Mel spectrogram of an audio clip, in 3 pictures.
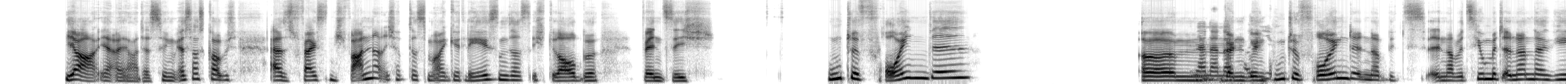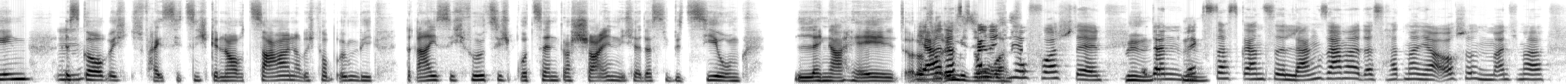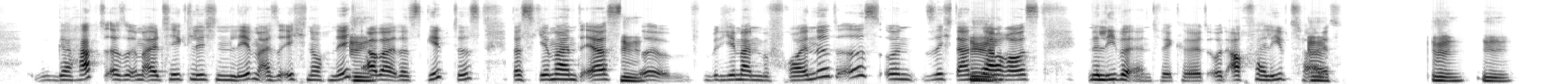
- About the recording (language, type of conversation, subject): German, unstructured, Was macht eine Freundschaft langfristig stark?
- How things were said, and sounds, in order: none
